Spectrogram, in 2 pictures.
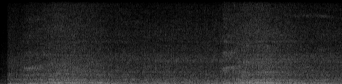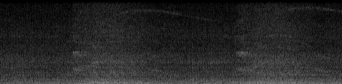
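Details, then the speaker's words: Diesel truck engine revved in repeated bursts; a faint high squeak rises with each rev instead of just getting louder, a sign of an exhaust leak, a costly repair on this engine. "This thing's got an exhaust leak, and on this engine, it ain't cheap."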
